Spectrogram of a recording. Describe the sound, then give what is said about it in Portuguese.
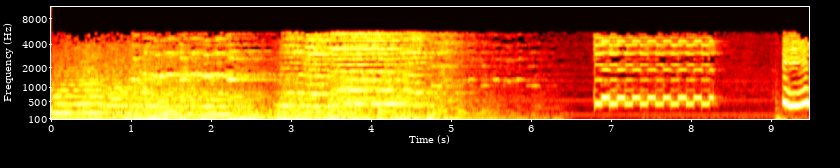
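A telephone rings with an electronic, warbling trill that sounds in one burst, pauses briefly, then starts again, clear and loud with no voices. “É ele outra vez. Atenda. Quem sabe ele não dá uma pista de onde está ligando.”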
